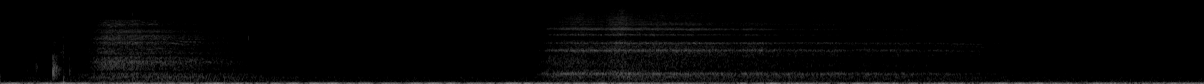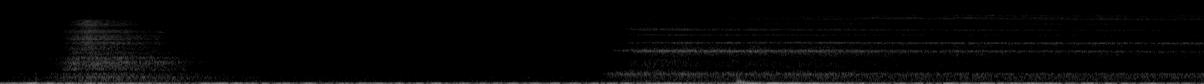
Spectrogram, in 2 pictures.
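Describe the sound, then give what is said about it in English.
Slow, deep breathing in and out: four long, airy breaths that alternate between shorter and longer ones, separated by quiet pauses, soft and steady with no talk. “Just breathe with me. Breathe in and out.”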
